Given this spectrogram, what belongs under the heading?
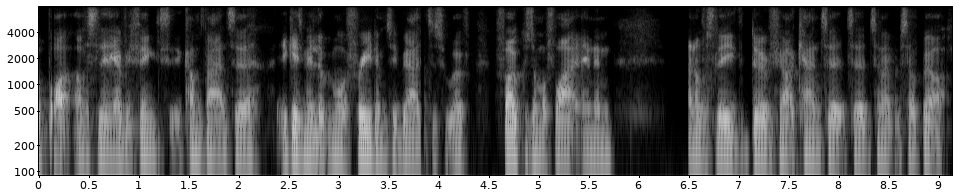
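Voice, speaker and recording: A man's voice: mid-range voice, darkish tone. Chatty young East London man. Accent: East London English. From East London, England. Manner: chatty, frequent restarts and "obviously". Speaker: guest, mixed martial arts fighter. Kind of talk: casual interview talk.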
